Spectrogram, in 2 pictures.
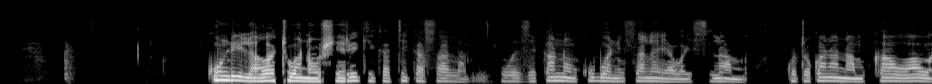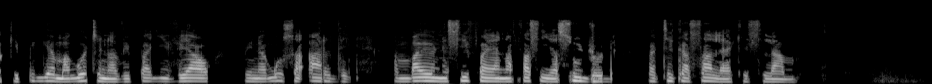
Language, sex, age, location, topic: Swahili, male, 18-24, Mombasa, government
